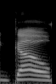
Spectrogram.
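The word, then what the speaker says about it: Geaux: You know, that's just like how when like people say go, but it's spelled like GEUAX or whatever. LSU fans. Yeah, when Weirdo. they're like go and you're like, but there's an X in there, and all these other letters, Unless it's Van Gogh.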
